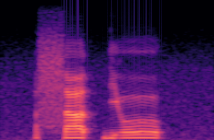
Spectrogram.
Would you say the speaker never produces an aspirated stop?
yes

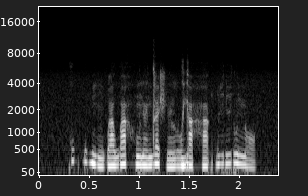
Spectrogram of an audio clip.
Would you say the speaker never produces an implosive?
yes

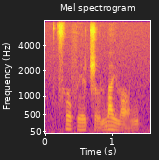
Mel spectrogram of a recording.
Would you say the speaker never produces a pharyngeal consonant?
yes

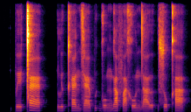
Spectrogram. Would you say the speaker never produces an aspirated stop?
no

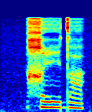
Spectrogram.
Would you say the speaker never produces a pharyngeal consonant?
yes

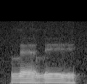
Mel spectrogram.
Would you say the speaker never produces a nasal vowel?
yes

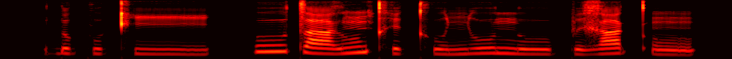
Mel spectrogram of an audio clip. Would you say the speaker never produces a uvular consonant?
yes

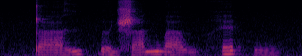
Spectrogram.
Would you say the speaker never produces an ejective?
yes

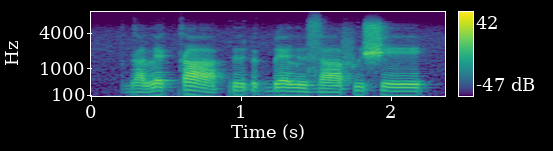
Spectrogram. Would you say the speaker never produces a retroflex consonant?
yes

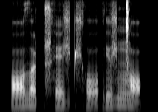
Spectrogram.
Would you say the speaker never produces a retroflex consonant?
no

